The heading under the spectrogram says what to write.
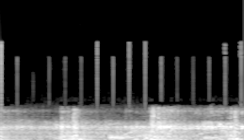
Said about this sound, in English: Now, there go two rockets. There go two more. And there go two more. Six, eight rockets now. He's letting go of the works. Do you see a bomb dropping? Let's hear how many explosions we hear.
